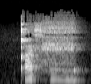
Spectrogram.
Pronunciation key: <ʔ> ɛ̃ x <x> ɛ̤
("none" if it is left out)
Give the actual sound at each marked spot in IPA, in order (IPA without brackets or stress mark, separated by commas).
qʼ, h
